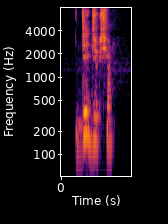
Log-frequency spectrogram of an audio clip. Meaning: plural of déduction
- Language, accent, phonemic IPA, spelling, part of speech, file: French, Canada, /de.dyk.sjɔ̃/, déductions, noun, LL-Q150 (fra)-déductions.wav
